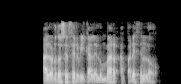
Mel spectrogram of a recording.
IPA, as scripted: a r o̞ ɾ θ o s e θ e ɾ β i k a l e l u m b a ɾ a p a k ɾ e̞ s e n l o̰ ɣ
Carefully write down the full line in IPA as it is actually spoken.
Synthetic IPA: a l o̞ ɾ ð o s e θ e ɾ β i k a l e l u m b a ɾ a p a ɾ e̞ θ e n l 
